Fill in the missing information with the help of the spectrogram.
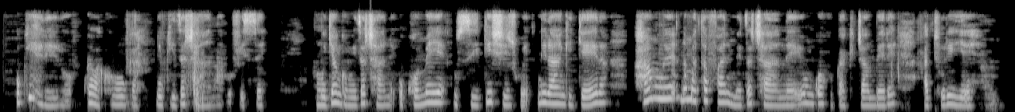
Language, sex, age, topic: Rundi, female, 25-35, education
